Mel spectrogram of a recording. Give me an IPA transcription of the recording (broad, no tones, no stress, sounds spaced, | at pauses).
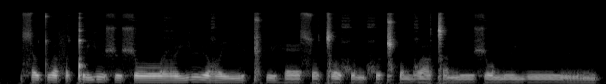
s ʌ tʷ ʌ f ʌ ǃ ʉ j ʉ ʃ ʉ ʃ oː ʕ y j ʉː ʁʷ iː ŋ y ǁʰ y ɦ ɛː s o ǀ o χʷ ʌ ŋ χʷ ʌ ǁʰ o ŋ ʁʷ ɑ ǀ ʌ ŋ ʉː ʃ o ŋ ʉː j ʉː ŋ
